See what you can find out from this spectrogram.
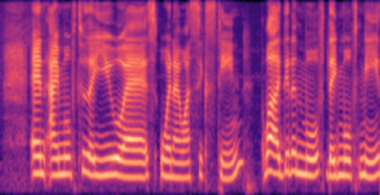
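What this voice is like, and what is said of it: Colombian Spanish accent. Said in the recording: “that cool accent ... my cool accent comes from Medellin, Colombia”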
